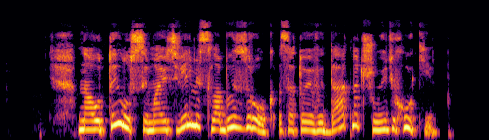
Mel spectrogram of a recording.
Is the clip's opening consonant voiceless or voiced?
voiced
